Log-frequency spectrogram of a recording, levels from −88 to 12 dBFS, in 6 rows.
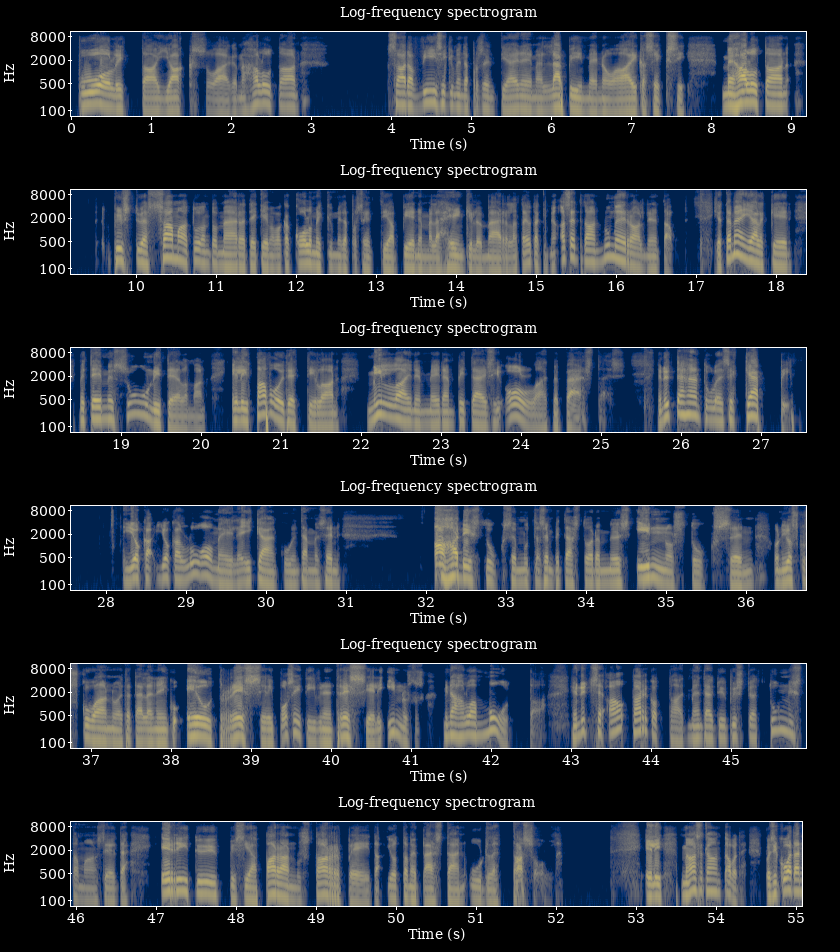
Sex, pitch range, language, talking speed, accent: male, 110-155 Hz, Finnish, 105 wpm, native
